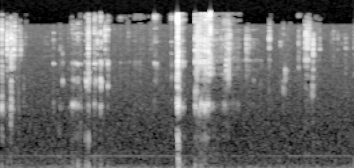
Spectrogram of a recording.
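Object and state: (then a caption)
Bar soap being carved. A solid pink bar soap is handled and carved along its edge with a metal utility knife blade, leaving pink shavings piling up. Soft, bright, crisp scraping and crunchy slicing sounds come in short bursts, with one sharp click near the middle, over a quiet background.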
